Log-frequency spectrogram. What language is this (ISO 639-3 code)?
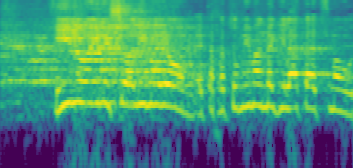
heb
